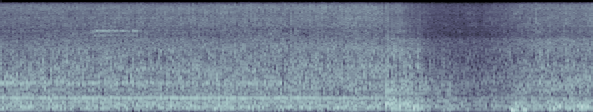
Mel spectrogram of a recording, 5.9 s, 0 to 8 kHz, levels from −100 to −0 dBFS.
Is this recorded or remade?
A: remade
